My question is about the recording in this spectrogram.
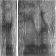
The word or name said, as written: curtailer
